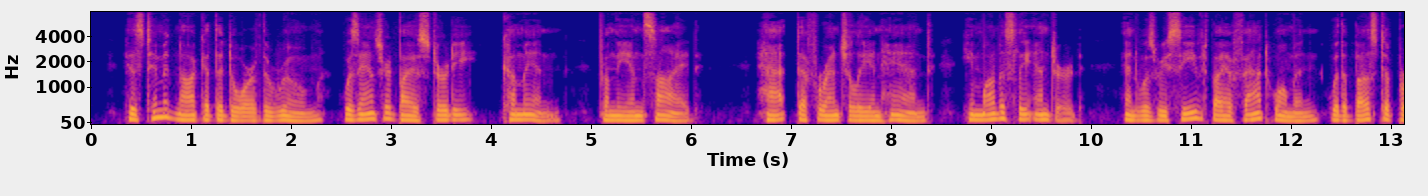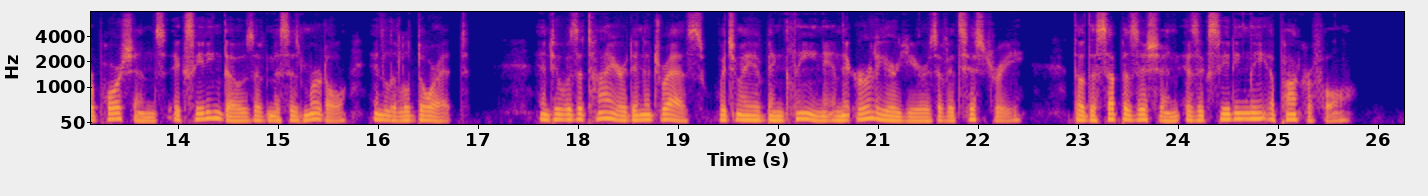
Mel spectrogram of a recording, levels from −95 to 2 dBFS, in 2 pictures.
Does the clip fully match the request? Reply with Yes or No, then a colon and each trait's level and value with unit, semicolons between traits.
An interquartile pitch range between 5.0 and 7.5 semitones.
No: average, 3.5 semitones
